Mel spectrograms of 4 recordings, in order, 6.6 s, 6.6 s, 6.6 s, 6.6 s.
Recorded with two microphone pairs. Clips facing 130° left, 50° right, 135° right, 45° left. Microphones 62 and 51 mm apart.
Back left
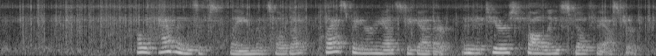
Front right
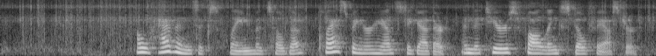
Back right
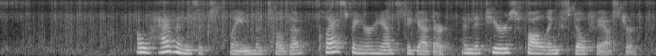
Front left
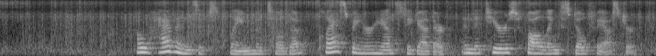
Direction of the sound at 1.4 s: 65° right.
